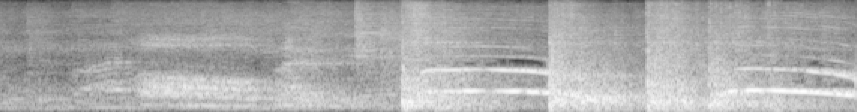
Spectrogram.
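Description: A loaded barbell with bumper plates is dropped from overhead onto wooden lifting blocks. It hits with a heavy thud about two seconds in and knocks a couple more times as it settles. A voice calls out twice in falling tones over background music.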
